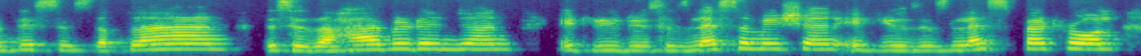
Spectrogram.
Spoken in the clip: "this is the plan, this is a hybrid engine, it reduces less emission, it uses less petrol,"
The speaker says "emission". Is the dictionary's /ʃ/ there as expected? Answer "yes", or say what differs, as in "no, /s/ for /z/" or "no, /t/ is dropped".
yes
